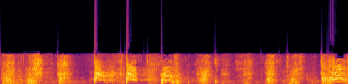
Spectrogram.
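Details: Hyper female dog dashing about indoors; loud, choppy barks arrive in uneven bursts about twice a second, some rising into high-pitched yelps, with faint thumps between them.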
